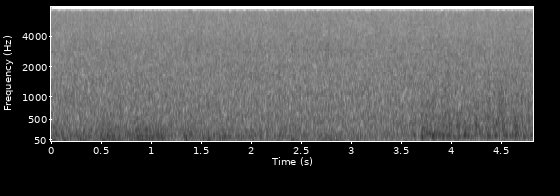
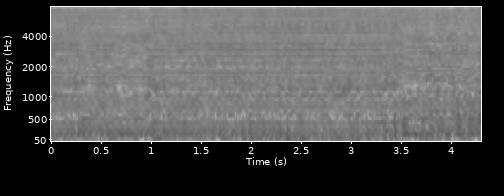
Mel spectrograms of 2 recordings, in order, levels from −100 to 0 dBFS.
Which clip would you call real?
first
